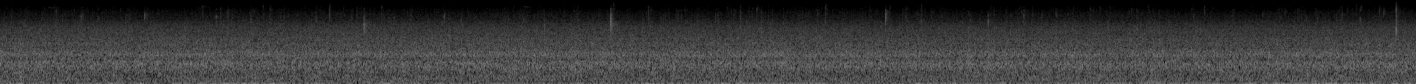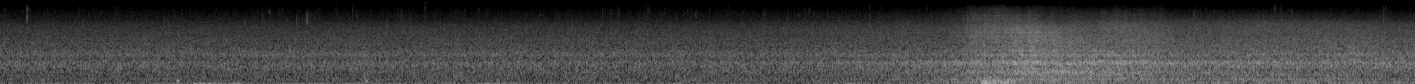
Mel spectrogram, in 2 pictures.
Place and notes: while windows are open, Maribor, Slovenia - night rain
August 2014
